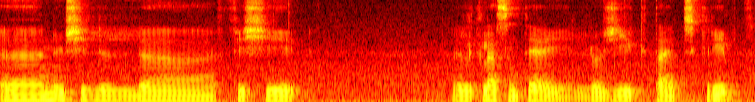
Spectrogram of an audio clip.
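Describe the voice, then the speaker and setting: In a Tunisian accent, a man speaks very slowly at a fairly low pitch. His intonation is flat and monotone. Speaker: programming instructor. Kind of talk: screen-recorded coding tutorial.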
